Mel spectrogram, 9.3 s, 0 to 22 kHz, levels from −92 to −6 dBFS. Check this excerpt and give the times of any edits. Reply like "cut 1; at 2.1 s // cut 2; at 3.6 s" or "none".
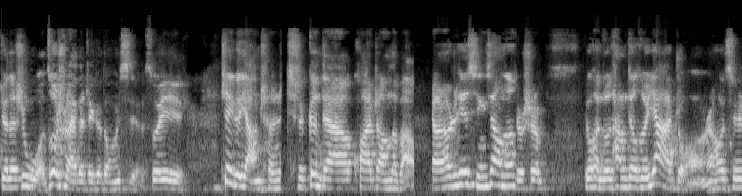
cut 1; at 3.5 s // cut 2; at 5.4 s // cut 3; at 6.4 s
